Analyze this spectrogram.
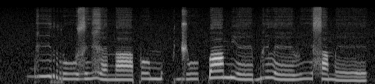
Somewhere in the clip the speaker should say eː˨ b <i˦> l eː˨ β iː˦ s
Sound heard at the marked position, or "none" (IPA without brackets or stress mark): i˦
